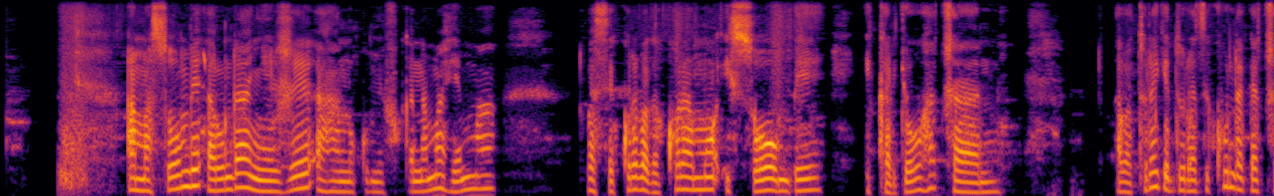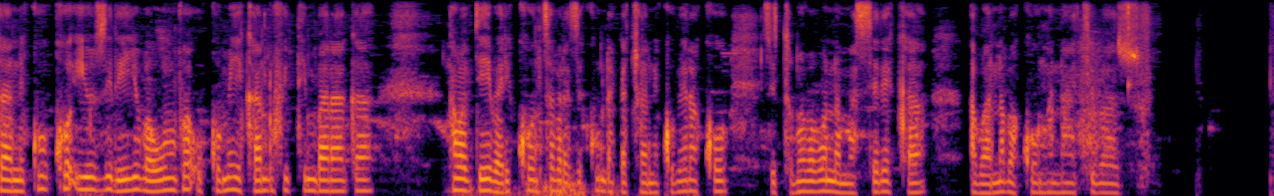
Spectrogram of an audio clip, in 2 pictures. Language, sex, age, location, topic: Kinyarwanda, female, 25-35, Musanze, agriculture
